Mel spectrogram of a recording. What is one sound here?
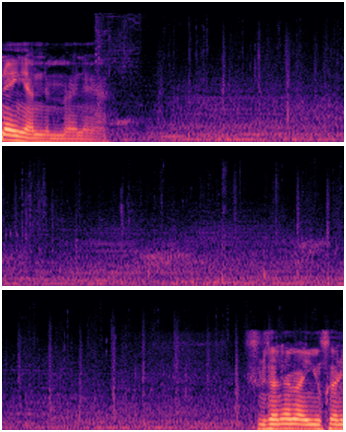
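Footsteps patter quickly on rocky ground.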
